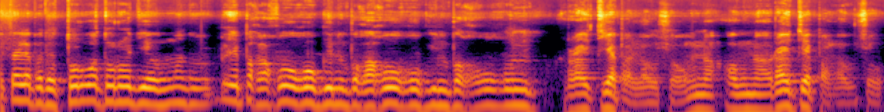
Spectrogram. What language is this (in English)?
Torau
